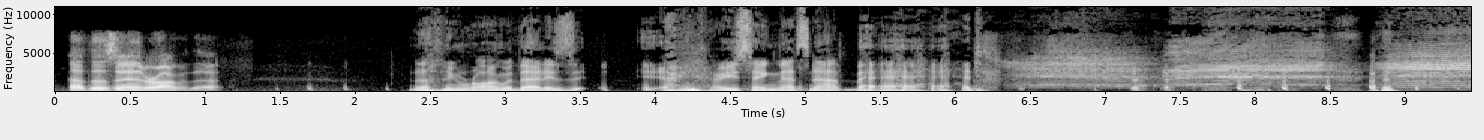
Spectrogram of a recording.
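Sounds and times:
speech: 0:00.1 - 0:01.2, 0:02.4 - 0:08.0, 0:08.8 - 0:09.3
laughter: 0:01.5 - 0:02.8, 0:03.5 - 0:09.4
goat bleating: 0:06.2 - 0:09.4.

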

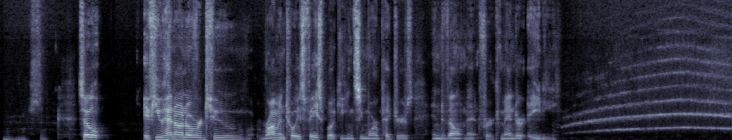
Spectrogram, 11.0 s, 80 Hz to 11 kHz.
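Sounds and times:
speech: 0:00.4 - 0:01.6, 0:02.2 - 0:08.4
siren wailing outside: 0:08.4 - 0:10.9.

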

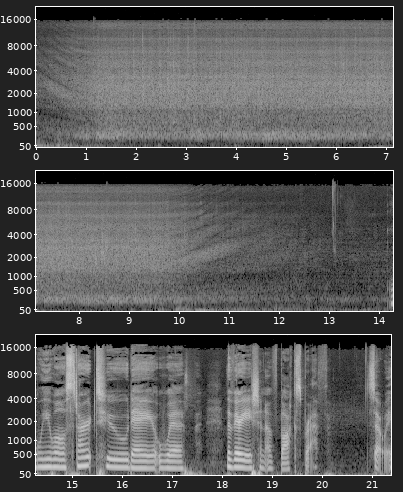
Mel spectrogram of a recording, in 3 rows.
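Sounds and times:
steady rain falling: 0:00.8 - 0:10.3
speech: 0:14.2 - 0:17.4, 0:18.1 - 0:20.0, 0:21.0 - 0:21.3.

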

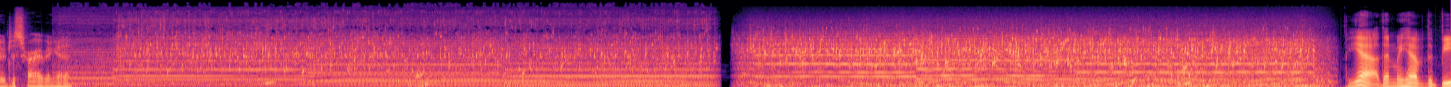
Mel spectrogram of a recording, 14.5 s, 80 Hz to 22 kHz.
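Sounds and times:
speech: 0:00.0 - 0:01.3, 0:13.5 - 0:14.5
sustained humming tones: 0:00.5 - 0:13.4
rushing watery river-like flow: 0:00.8 - 0:13.4.

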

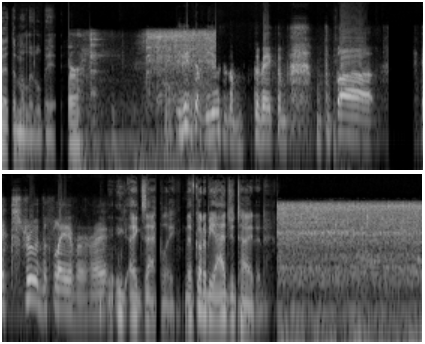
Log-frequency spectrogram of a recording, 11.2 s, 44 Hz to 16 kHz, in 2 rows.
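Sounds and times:
speech: 0:00.0 - 0:09.4
hot water pouring into a cup of noodles: 0:09.3 - 0:11.2.

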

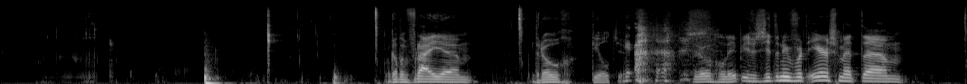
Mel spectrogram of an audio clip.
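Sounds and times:
person sipping cola with vodka from a glass and swallowing: 0:00.4 - 0:01.4
speech: 0:03.9 - 0:09.1
laughter: 0:06.3 - 0:07.2.

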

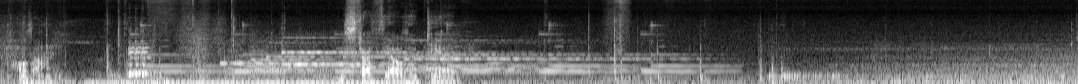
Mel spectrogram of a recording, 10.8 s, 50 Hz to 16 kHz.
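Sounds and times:
Kia Optima hybrid car running hum: 0:00.0 - 0:04.2, 0:05.8 - 0:10.7
speech: 0:00.2 - 0:00.6, 0:03.4 - 0:04.7
electronic chime tones of a Kia Optima hybrid car: 0:01.2 - 0:07.4.

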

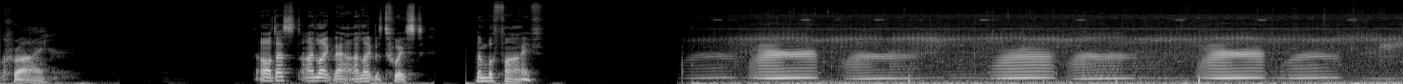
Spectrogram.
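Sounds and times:
speech: 0:00.0 - 0:00.6, 0:02.6 - 0:05.5
painted frog Kaloula pulchra giving buzzy moaning calls: 0:06.8 - 0:14.0
steady hiss: 0:06.8 - 0:14.0.

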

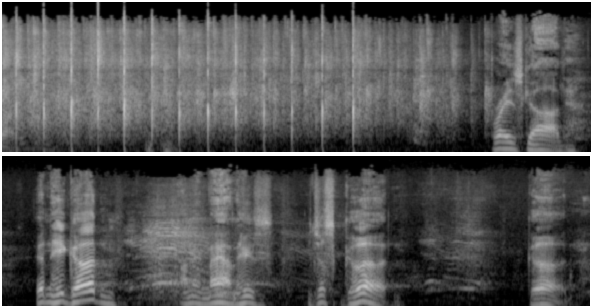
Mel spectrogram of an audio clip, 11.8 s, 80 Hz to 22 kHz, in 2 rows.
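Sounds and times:
church audience applauding: 0:00.0 - 0:05.0
speech: 0:04.9 - 0:10.0, 0:11.2 - 0:11.6.

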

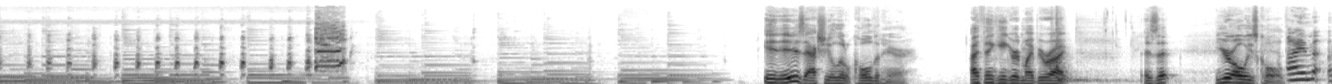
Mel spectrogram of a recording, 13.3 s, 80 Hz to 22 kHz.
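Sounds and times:
chickens clucking: 0:00.0 - 0:03.6
speech: 0:07.7 - 0:13.3.

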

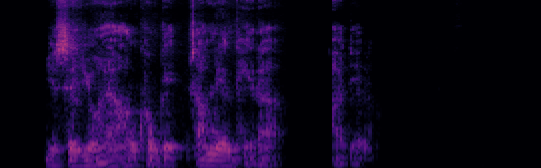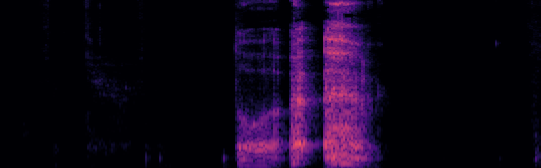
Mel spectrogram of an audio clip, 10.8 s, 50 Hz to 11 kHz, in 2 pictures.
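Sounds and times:
speech: 0:00.4 - 0:03.8, 0:07.8 - 0:08.5
one person coughing and clearing throat: 0:08.3 - 0:09.3.

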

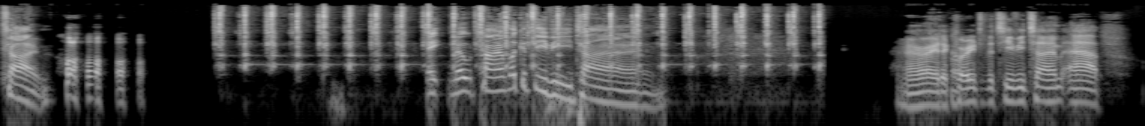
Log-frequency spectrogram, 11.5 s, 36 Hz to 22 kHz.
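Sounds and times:
speech: 0:00.1 - 0:01.3, 0:04.3 - 0:06.7, 0:09.0 - 0:11.2
millennium clock ticking: 0:02.1 - 0:08.3.

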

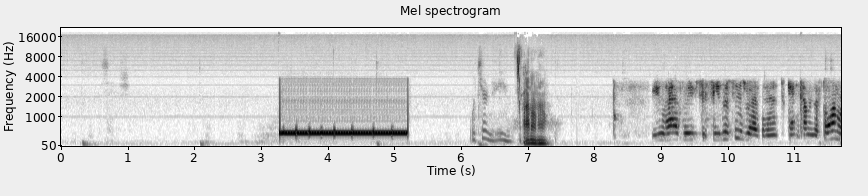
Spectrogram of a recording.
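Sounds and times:
telephone dial tone while placing a call: 0:03.3 - 0:05.2
speech: 0:06.3 - 0:07.4, 0:08.9 - 0:11.6.

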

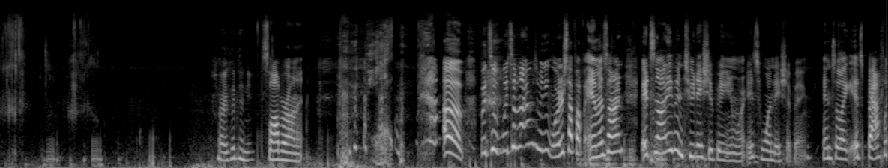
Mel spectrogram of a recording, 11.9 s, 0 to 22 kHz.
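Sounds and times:
person biting and chewing crispy air-fried fries: 0:00.0 - 0:01.4
speech: 0:02.9 - 0:05.4, 0:06.0 - 0:11.8.

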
